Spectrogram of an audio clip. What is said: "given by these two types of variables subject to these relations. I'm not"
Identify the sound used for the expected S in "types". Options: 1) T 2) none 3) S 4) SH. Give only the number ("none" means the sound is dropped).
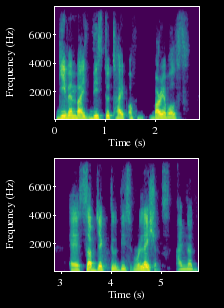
2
